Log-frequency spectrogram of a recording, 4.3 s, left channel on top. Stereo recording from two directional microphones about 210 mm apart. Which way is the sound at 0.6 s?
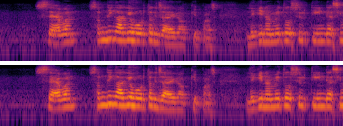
45° right (ahead or behind).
